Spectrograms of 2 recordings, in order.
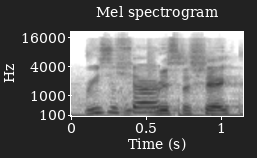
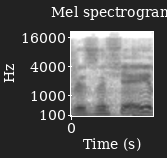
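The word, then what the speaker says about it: Risacher: I think ER is pronounced as A. Yeah. That's right. Yeah. All right. So it's not that I don't like Rissachet.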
